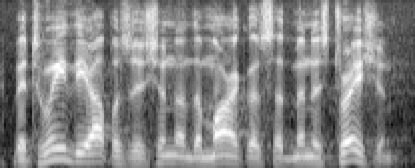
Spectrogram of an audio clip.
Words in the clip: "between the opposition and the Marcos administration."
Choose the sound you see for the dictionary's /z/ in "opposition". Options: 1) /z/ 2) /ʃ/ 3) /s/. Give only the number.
1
